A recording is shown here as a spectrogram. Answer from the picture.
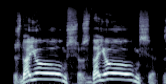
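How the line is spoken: Group shouting. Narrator (Russian): закричали они

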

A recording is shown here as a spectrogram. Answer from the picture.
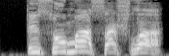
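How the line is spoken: Roaring. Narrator (Russian): проревел Гарри

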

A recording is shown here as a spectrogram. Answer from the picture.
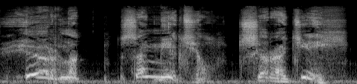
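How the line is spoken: Hoarse. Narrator (Russian): сипло заговорил Теоден

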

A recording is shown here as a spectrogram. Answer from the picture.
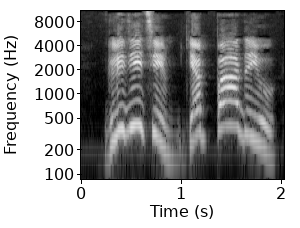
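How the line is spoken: Shouted. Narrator (Russian): крикнула Пеппи

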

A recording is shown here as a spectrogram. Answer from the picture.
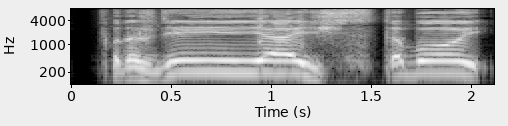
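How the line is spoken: Annoyed, suspicious shout. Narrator (Russian): Раздосадованный Гивенс, подозревая подвох, крикнул

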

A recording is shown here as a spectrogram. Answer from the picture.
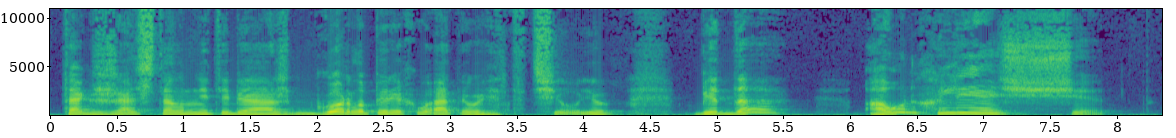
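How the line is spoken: Silky tender laughing speech. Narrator (Russian): Он засмеялся шелковым ласковым смехом, смеясь, говорил

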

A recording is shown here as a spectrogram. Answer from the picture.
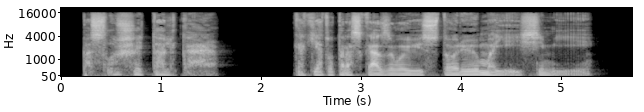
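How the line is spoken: Quiet remark. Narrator (Russian): тихо заметил он

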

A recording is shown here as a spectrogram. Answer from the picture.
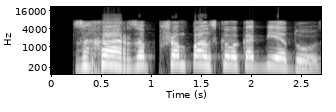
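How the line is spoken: Shouting. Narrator (Russian): закричал он

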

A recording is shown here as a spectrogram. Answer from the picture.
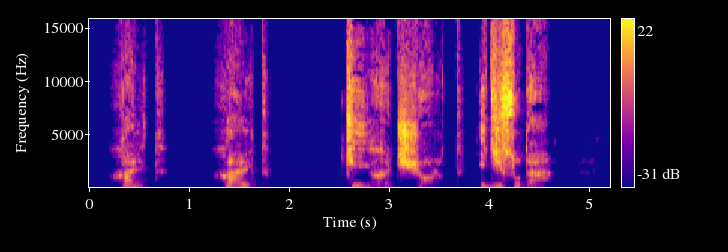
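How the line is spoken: Muffled whisper. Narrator (Russian): приложил ладони рукавом ко рту и зашептал

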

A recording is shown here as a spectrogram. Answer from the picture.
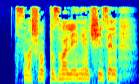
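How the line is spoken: Menacing hiss. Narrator (Russian): прошипел Сморкала, грозно

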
